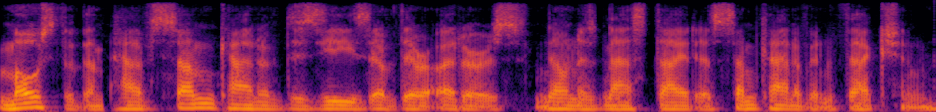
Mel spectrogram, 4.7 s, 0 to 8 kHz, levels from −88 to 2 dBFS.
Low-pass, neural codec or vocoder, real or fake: 7.2 kHz; codec, 24 kHz, 6 kbps, HILCodec; fake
